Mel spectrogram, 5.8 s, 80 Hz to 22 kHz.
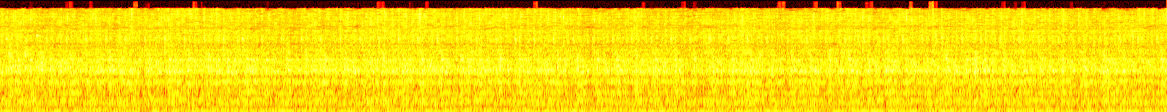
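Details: SMC 250 at idle with a fine metallic rattle over the exhaust note; owner suspects a rattling chain.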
